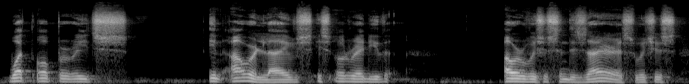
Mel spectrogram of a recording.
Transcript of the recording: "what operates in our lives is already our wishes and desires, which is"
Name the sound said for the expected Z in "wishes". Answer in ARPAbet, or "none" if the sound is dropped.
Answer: S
